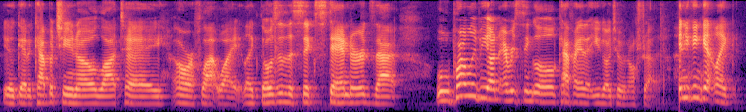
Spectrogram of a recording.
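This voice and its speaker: A woman in her thirties from the Boston area, talking to camera in a loose, rambling way. Her voice sits a little low for a woman, and her accent is mostly general American with a faint Boston edge. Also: fairly quick. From Boston area, United States. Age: 30s. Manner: chatty, rambling, many "like"s, laughs often. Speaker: vlogger. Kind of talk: casual chat to camera.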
